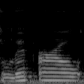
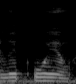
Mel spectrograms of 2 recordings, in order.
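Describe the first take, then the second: First: The second word sounds like 'earl'. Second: The second word sounds like 'oil'. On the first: "Sometimes I say Earl" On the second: "however you pronounce it"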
